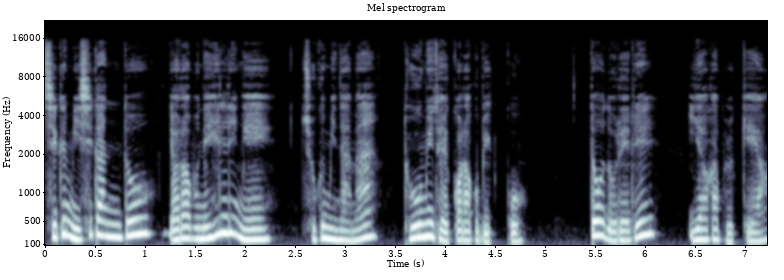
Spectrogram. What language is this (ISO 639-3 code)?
kor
